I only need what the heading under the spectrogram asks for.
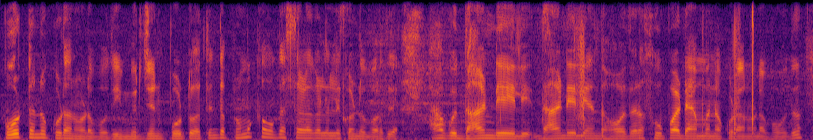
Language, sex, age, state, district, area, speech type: Kannada, male, 18-30, Karnataka, Uttara Kannada, rural, spontaneous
